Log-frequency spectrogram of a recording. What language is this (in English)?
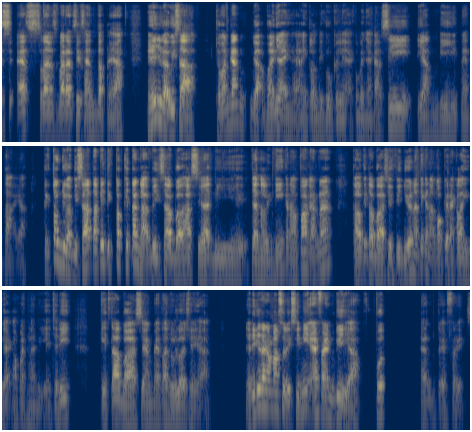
Indonesian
